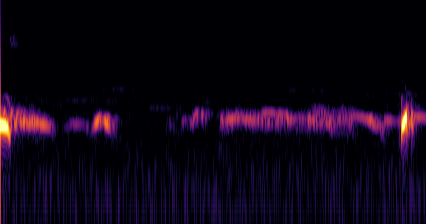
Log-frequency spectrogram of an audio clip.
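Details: Spotted dove coos from male and female birds, played to stimulate training doves: soft low drawn-out cooing with a few short notes, ending in one louder clipped coo.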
